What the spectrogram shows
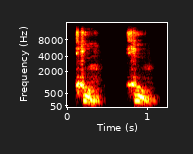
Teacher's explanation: Desis dia. Ada hembusan. Kum. Sifatnya jangan sampai hilang.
